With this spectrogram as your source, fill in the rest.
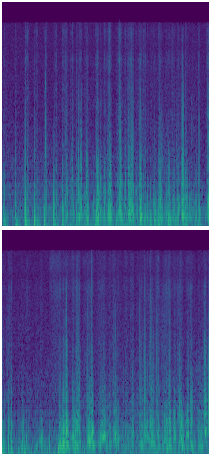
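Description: Short painted fingernails and fingertips scratch and rub the large padded arm and seat of a sofa covered in soft, solid woven mauve fabric. A dense run of quick, muffled scratches and rustles sits mostly low, with little high brightness. A louder burst of scratching starts about halfway through and continues to the end.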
